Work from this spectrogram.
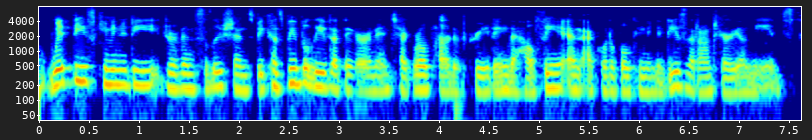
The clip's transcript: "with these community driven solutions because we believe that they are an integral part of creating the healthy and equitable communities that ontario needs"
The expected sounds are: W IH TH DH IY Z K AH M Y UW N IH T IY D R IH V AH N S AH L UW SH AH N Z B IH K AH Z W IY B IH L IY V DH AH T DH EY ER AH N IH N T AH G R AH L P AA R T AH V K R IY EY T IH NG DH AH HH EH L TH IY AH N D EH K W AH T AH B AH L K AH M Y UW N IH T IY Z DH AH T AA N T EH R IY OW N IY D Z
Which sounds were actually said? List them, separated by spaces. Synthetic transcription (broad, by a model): W IH DH IY Z K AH M Y UW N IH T IY D R IH V AH N S AH L UW SH AH N Z B IH K AH Z W IY B IH L IY V DH AH T DH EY ER AH N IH N T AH G R L P AA R T AH V K R IY EY T IH NG DH AH HH EH L TH IY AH N EH K W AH T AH B L K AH M Y UW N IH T IY Z DH AH T AA N T EH R IY OW N IY D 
